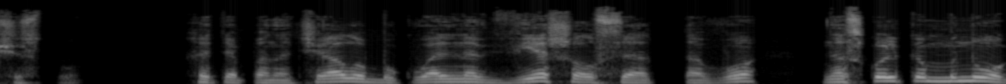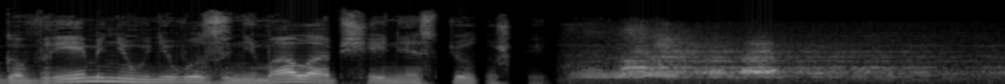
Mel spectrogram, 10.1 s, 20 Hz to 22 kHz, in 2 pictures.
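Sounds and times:
speech: 0:00.0 - 0:08.0
faint rail noise: 0:07.9 - 0:10.0
steam locomotive whistle: 0:07.9 - 0:10.0.

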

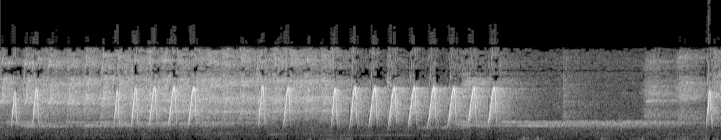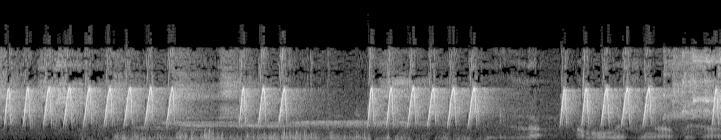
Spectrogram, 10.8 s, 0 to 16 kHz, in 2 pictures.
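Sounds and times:
thin steady whistle: 0:00.0 - 0:10.3
bar-winged prinia singing vigorously with rapid high chips: 0:00.0 - 0:10.8.

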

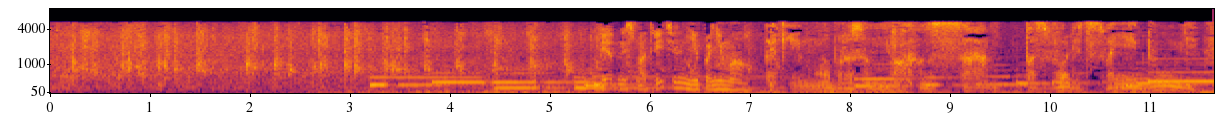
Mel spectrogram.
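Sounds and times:
horses galloping pulling a kibitka wagon: 0:00.0 - 0:11.6
steady tonal notes: 0:03.1 - 0:11.6
speech: 0:03.2 - 0:11.6.

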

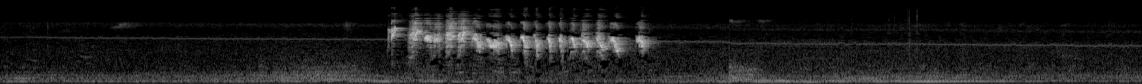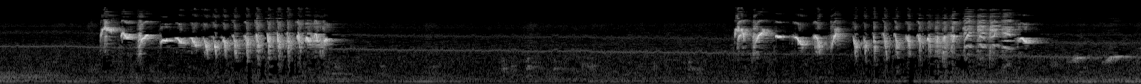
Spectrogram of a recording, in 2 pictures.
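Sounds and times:
thin steady tone: 0:00.0 - 0:22.8
leafbird singing chirping warbled notes: 0:00.6 - 0:02.2, 0:03.4 - 0:06.7, 0:12.4 - 0:14.9, 0:18.8 - 0:22.8.

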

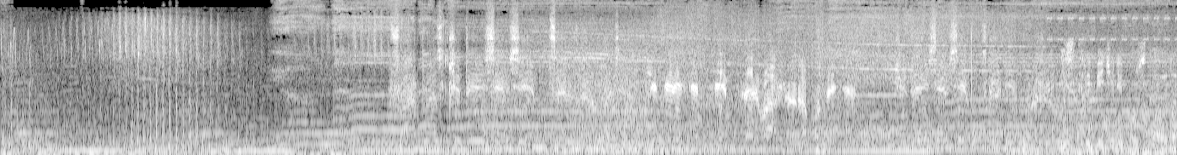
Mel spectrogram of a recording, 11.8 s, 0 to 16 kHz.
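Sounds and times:
helicopter rotor chopping while flying up into the sky: 0:00.0 - 0:11.7.

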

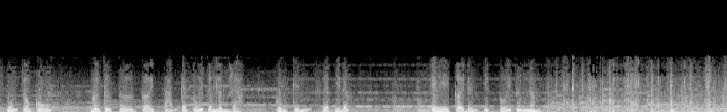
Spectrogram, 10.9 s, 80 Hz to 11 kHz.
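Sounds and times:
speech: 0:00.1 - 0:05.4, 0:06.4 - 0:08.3
horse hooves galloping: 0:07.7 - 0:10.9.

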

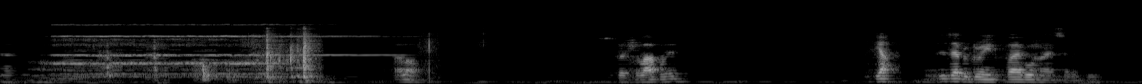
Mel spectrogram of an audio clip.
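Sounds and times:
pay phone in a booth ringing with a metallic bell tone at night: 0:00.4 - 0:04.2
speech: 0:06.4 - 0:07.0, 0:08.8 - 0:11.1.

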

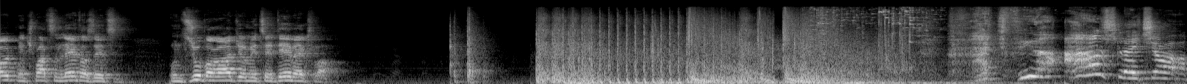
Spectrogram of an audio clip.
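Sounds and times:
speech: 0:00.0 - 0:03.4, 0:10.3 - 0:11.8
automatic gunfire shooting at a building: 0:05.3 - 0:09.5.

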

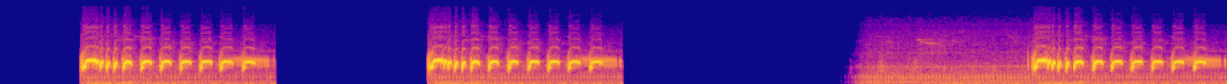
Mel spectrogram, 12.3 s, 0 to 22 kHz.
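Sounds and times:
Zebra dove song of rapid rolling notes: 0:00.8 - 0:02.8, 0:04.3 - 0:06.2, 0:08.6 - 0:12.2.

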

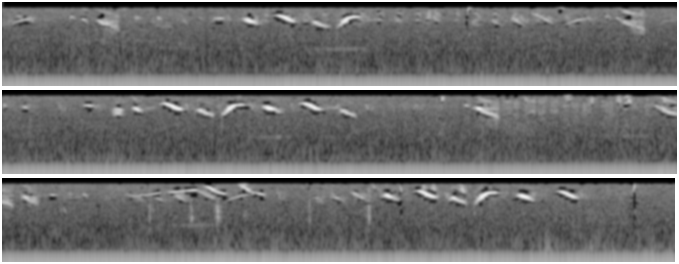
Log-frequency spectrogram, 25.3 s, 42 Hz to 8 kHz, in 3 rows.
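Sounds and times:
green-winged saltator song: 0:00.0 - 0:08.8, 0:09.4 - 0:13.1, 0:13.9 - 0:24.9.

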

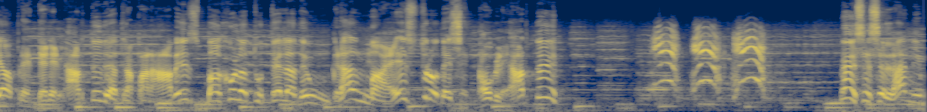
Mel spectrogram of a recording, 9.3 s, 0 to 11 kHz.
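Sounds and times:
speech: 0:00.0 - 0:06.0, 0:06.6 - 0:07.1, 0:08.4 - 0:09.2
cartoon kitten meowing: 0:06.6 - 0:07.8.

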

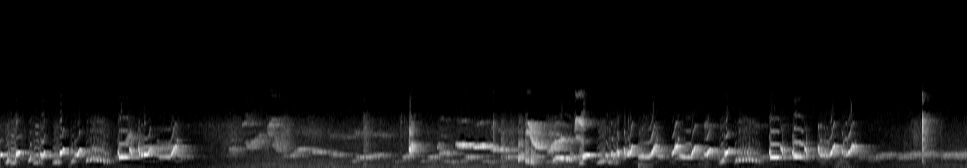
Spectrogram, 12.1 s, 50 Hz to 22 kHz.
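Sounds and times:
Oriental magpie-robin song: 0:00.0 - 0:12.0.

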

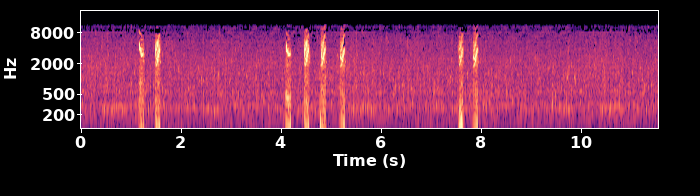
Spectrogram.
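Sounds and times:
chestnut-bellied seed finch singing Praia style song: 0:01.2 - 0:01.6, 0:04.1 - 0:05.3, 0:07.6 - 0:08.0.

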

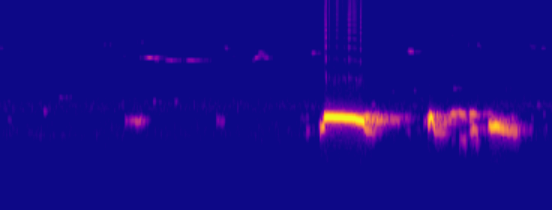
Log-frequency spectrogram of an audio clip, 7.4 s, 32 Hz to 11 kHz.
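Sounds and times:
pigeon coo: 0:04.2 - 0:07.1.

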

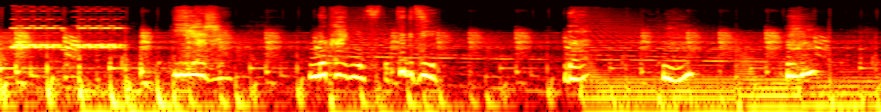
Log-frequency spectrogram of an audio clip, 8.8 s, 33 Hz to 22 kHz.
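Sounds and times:
mobile phone ringing with a loud electronic ringtone: 0:00.1 - 0:01.5
speech: 0:01.8 - 0:02.4, 0:03.1 - 0:04.5, 0:05.7 - 0:06.0, 0:06.6 - 0:07.1, 0:07.9 - 0:08.3.

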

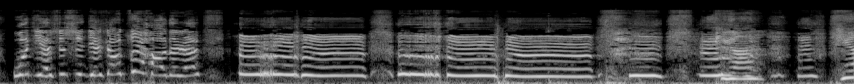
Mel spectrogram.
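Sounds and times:
speech: 0:00.4 - 0:01.3
child crying: 0:01.9 - 0:08.4.

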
